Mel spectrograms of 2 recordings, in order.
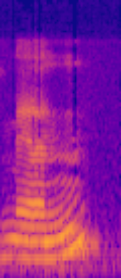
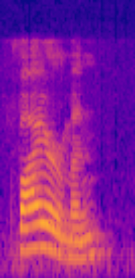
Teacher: So we have the stressed vowel e, and then when we look at the compound word fireman, we have the unstressed vowel schwa.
